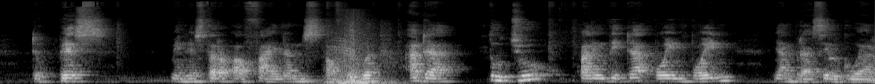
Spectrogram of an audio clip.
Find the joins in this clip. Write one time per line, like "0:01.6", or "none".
0:03.8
